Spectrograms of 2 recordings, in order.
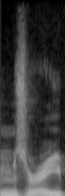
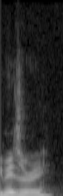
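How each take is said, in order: First: It is said as 'im-sree', starting with 'im'. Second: It is said as the ordinary word 'misery'. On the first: The name is read letter by letter as written. "I say Imsry because it's I I Msry" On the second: The name is said the way its owner wants. "if you want me to say misery, then fair enough, I'll call you misery"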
